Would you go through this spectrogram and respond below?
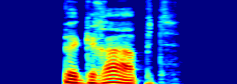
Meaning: inflection of begraben: 1. second-person plural present 2. plural imperative
- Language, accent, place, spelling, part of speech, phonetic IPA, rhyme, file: German, Germany, Berlin, begrabt, verb, [bəˈɡʁaːpt], -aːpt, De-begrabt.ogg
